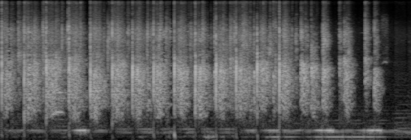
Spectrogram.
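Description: A church congregation claps in a steady, brisk rhythm, loud and close, with a sustained hum running underneath before the clapping breaks into scattered final claps and stops.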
